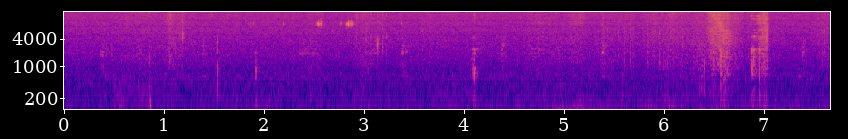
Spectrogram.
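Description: Clothing and bedding rustle softly close by.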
